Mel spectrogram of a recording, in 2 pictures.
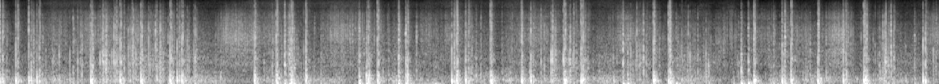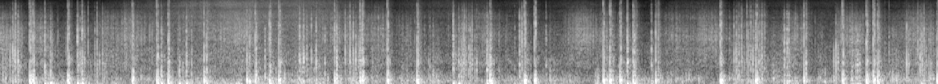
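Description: Fireworks display: aerial shells bursting in quick succession, a dense, near-continuous barrage of sharp bangs.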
